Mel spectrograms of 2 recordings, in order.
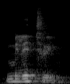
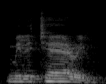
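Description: First: It is said with a British accent. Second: It is said with an American accent.

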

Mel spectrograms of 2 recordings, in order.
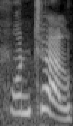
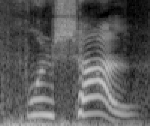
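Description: First: The name is said with a Romanian-style pronunciation. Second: The name is said with a Portuguese pronunciation. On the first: The speaker calls it wrong. "cum am spus până acum" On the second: The speaker calls it right. "cum se pronunță corect"

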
